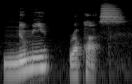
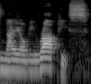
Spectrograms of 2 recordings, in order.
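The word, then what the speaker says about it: Noomi Rapace: marteau carlotto kota and numi rapas the actress who we have all been mis pronouncing her name as naomi raw piece uh that there's no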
